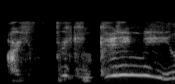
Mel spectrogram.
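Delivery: high, held-in mock yell; strained exasperation without full volume; pretend outburst. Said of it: "wanted to just yell and scream".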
